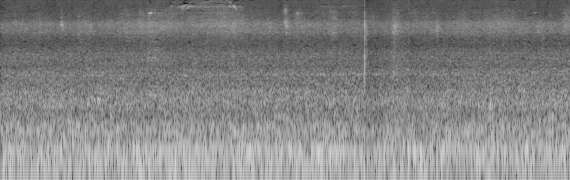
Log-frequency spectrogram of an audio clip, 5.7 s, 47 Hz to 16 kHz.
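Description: Cabin noise of an N700-series Shinkansen running at speed: a steady low rumble with a rushing hiss over it.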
